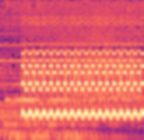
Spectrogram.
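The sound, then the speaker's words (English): A home telephone rings with a bright electronic warble, its tone rapidly alternating in a steady trill that starts abruptly and continues clearly and fairly loud, with no voices. “One day, as usual, the phone rang.”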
